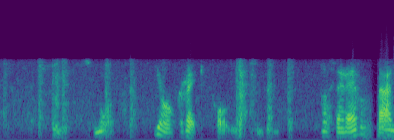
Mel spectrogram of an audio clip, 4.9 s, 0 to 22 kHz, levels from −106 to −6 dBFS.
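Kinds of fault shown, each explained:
Noise suppressor artifacts: The room noise, about 12 dB below the speech, is pushed down by about 20 dB between phrases and rises again under the talking, because the gain changes frame by frame across bands.
Speech cut by the noise suppressor: Parts of the speech itself are turned down with the noise, by about 17 to 21 dB, at 0.35–0.5, 0.66–1.43, 2.16–2.33 and 2.51–3.49 s. Soft sounds go faint and swallowed.
Lost AMR speech frames: From 4.54 to 4.74 s, about 180 ms, the decoder keeps repeating the last good sound with falling gain, which fits a run of about nine lost 20 ms frames. It stretches out and fades to silence, rather than being turned down like the suppressor cuts.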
